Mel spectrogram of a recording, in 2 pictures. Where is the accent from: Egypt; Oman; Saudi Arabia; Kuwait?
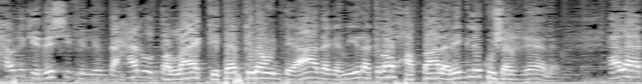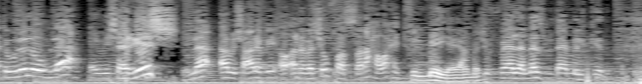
Egypt; بس انا عندنا في مصر حصلت مظاهرة اغرب من كده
